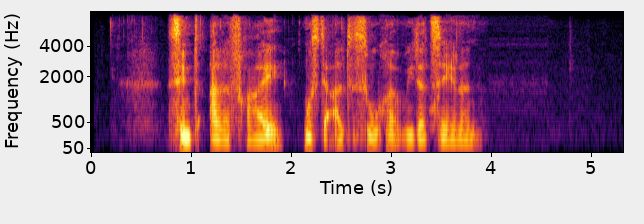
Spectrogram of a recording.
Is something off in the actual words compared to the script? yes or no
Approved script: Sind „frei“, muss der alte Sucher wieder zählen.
yes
